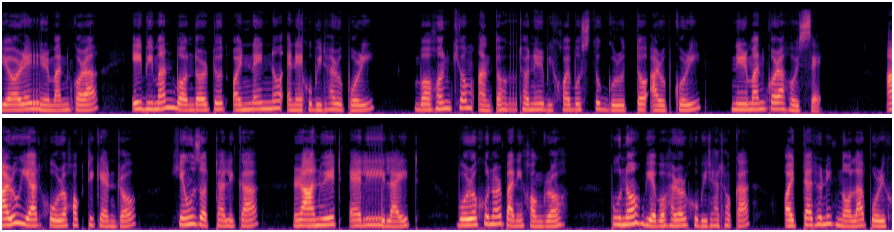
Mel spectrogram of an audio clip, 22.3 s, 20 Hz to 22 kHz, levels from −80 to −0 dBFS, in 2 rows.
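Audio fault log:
0.40–0.48 s, repeated buffer: one short slice plays three times, a quick stutter with a hard join at each repeat, which fits a 40 ms buffer replayed while fresh audio was late; about 70 ms is lost.
3.72–3.76 s, repeated buffer: after "অন্যান্য এনে", one slice doubles, skipping about 40 ms.
6.36–6.44 s, repeated buffer: a triple stutter just before "বিষয়বস্তুক গুৰু্ত্ব আৰোপ কৰি", about 70 ms lost.
15.72–15.88 s, repeated buffer: five plays, a longer stutter, around 150 ms lost.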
